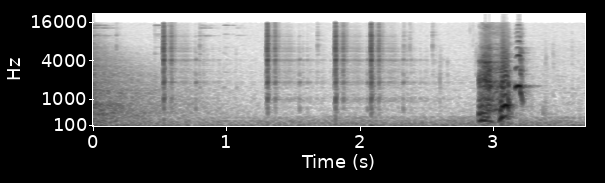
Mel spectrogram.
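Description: Single gunshots in the game Estranged, five sharp isolated cracks spaced unevenly over a quiet background, followed by a brief louder burst of noise near the end.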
